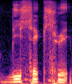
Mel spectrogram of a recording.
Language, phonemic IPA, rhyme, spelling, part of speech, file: French, /bi.sɛk.sɥe/, -e, bisexué, adjective, Fr-bisexué.ogg
- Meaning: bisexual (botany: having sex organs of both sexes)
